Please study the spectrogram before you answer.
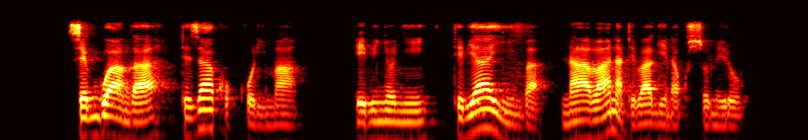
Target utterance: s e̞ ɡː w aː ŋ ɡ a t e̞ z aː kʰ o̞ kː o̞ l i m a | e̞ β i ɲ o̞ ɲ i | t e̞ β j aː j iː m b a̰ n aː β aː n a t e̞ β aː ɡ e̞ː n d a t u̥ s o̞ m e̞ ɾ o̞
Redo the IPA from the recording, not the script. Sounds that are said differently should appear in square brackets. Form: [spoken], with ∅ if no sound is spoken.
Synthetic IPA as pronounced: s e̞ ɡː w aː ŋ ɡ a t e̞ z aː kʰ o̞ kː o̞ l i m a | e̞ β i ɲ o̞ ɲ i | t e̞ β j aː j iː m b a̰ n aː β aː n a t e̞ β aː ɡ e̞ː n d a [k] u̥ s o̞ m e̞ ɾ o̞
